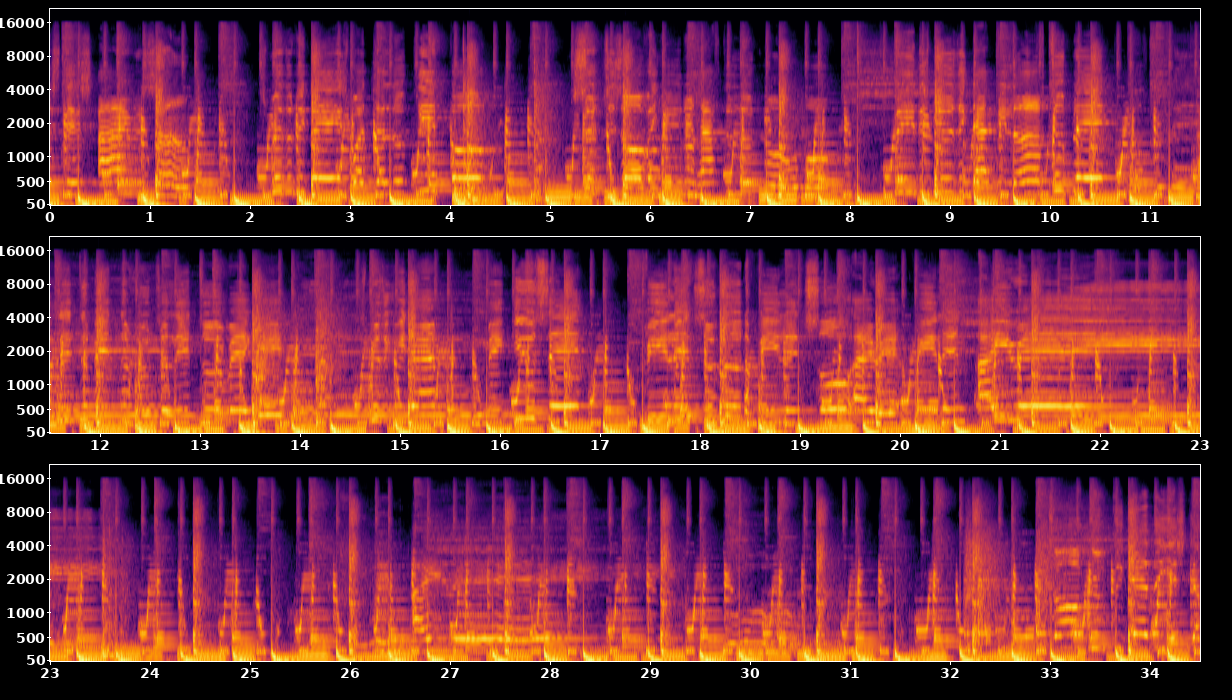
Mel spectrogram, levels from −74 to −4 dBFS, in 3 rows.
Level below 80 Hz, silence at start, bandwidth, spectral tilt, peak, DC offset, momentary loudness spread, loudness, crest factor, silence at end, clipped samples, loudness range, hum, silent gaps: -18 dBFS; 0 s; 16.5 kHz; -5 dB/octave; 0 dBFS; under 0.1%; 5 LU; -14 LUFS; 14 dB; 0 s; under 0.1%; 3 LU; none; none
